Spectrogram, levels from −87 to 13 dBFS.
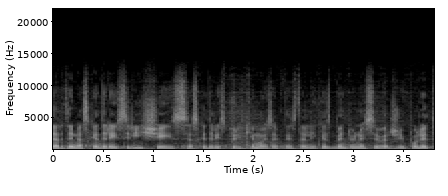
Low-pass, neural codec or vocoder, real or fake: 14.4 kHz; vocoder, 44.1 kHz, 128 mel bands, Pupu-Vocoder; fake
